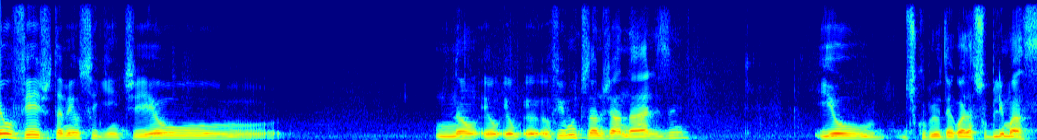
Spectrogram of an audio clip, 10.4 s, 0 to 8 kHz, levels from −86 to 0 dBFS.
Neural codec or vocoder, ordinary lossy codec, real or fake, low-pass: none; none; real; none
